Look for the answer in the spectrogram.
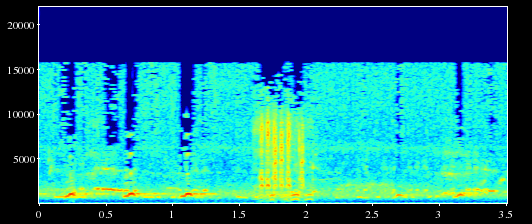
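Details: White-breasted waterhen in Pingtung County, Taiwan, on 31 December 2021, giving short, croaking notes about twice a second, broken by a brief burst of rustling, over a low background hum.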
